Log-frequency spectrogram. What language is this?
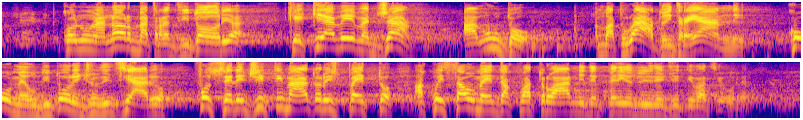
Italian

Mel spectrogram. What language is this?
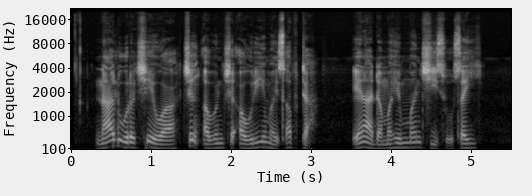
Hausa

